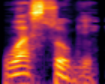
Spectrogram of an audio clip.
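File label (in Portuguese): "açougue", Portuguese; comercios servicios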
